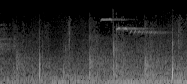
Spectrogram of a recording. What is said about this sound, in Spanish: Un pájaro negro y otro blanco están enjaulados en un solitario pasillo del colegio. Draco Malfoy camina cerca de ellos.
